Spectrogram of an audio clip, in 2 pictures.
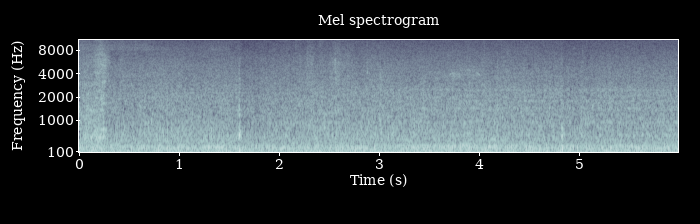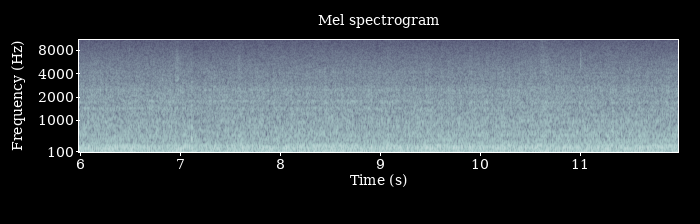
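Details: Steady, loud low rumble like an engine or wind fills the whole stretch, with a few faint clicks and no animal voice.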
